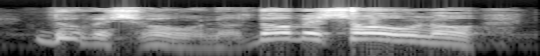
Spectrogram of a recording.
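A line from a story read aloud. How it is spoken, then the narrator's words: Shouting. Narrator (Italian): gridò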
